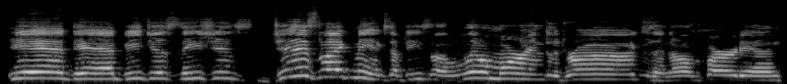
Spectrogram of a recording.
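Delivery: ordinary talk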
